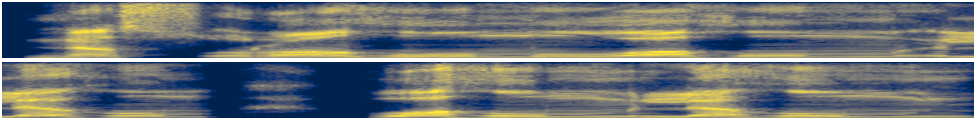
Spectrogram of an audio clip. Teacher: സുക്കൂനുള്ള മീമിന് ശേഷം വാ വന്നാൽ മീമിനെ പൂർത്തിയായി ഉച്ചരിച്ചതിന് ശേഷം മാത്രം വാ ഉച്ചരിക്കുക, അല്ലെങ്കിൽ അവിടെ മീം എന്നുള്ള ഉച്ചാരണം പൂർത്തിയാകാതെ നിൽക്കും.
